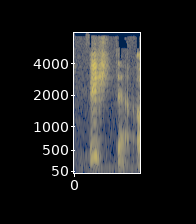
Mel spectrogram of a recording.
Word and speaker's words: Fichte: Fichte, okay.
